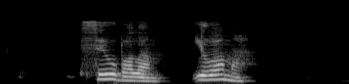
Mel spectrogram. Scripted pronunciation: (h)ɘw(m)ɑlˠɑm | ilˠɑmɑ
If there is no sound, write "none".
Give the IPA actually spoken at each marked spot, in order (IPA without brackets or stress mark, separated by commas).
s, b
